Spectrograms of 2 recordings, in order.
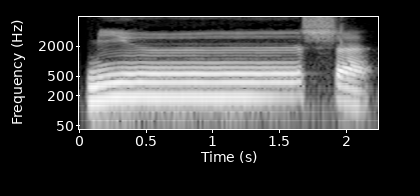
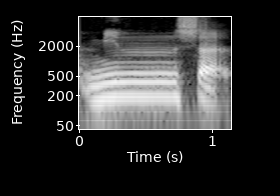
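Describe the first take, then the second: First: The n is blurred with a held nasal hum. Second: The n is pronounced plainly without held nasalization. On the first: The speaker calls it right. "menyamarkan huruf nun sukun disertai dengan dengung dan ditahan" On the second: The speaker calls it wrong. "kita enggak baca minsya"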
